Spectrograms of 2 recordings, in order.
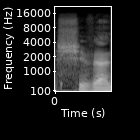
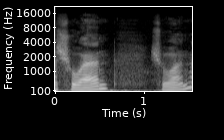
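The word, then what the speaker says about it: Schwann: إذن هل نسميها شيفان سيلز بالنسبة إلى العالم الألماني شيفان، لكن أحيانا ننطقها شوان أيضا ينفع.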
